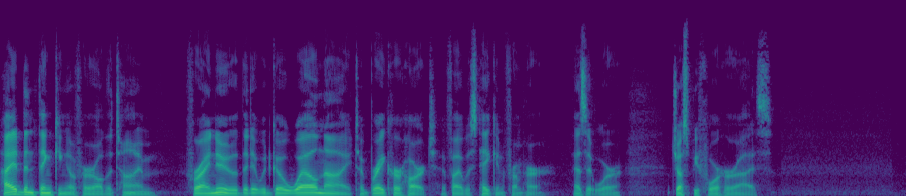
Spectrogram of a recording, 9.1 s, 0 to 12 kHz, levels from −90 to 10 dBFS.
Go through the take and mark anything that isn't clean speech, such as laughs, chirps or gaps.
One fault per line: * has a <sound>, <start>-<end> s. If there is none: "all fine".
all fine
